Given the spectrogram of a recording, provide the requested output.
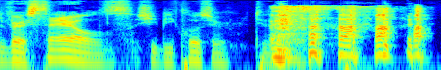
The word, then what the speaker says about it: Versailles: It's Versailles, it's French.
